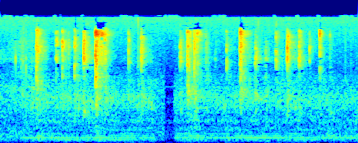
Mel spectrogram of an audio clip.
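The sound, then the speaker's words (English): Rapid, irregular clicking of keys on a computer keyboard as a man types a message during a Skype call, fairly quiet, with a brief pause midway and a low steady hum underneath. “So whether we are broadcasting or not, okay, I heard your keyboard.”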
